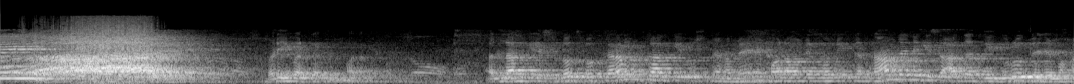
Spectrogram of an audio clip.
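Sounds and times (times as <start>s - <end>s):
crowd responding to a religious chant: 0.0s - 2.3s
speech: 5.0s - 10.7s.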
